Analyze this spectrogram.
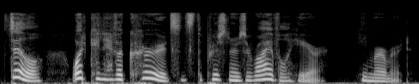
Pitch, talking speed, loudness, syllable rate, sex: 200 Hz, 170 wpm, -20 LUFS, 6.1 syllables/s, female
